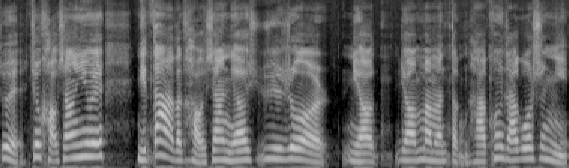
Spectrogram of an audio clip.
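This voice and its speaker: On a very clean recording with a silent background, a woman with medium pitch talks at a moderate pace in an animated tone with lively intonation. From Sichuan, Neijiang. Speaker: food and lifestyle blogger. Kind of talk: casual chat.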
